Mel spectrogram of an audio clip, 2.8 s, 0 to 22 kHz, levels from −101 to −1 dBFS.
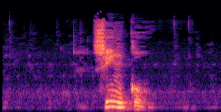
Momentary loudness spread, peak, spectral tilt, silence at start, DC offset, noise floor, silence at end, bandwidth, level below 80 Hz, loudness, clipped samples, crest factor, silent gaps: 15 LU; 0 dBFS; -3.5 dB/octave; 1.15 s; under 0.1%; -59 dBFS; 0.95 s; 12 kHz; -66 dBFS; -16 LUFS; under 0.1%; 22 dB; none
